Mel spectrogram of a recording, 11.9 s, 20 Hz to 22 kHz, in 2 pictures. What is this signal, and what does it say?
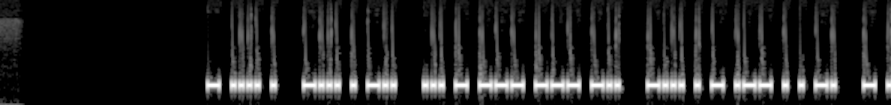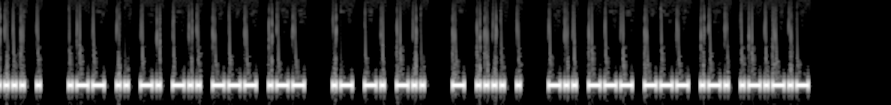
Morse code, heard as a keyed tone, about 46 wpm, 700 Hz. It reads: THE BED STOOD BETWEEN THE WINDOW AND THE DOOR.
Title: Sentences from Top 1600 Words 45wpm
